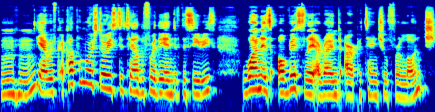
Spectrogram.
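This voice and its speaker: With a Glaswegian accent, a woman speaks at a fairly quick pace and medium pitch, her intonation lively. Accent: Glaswegian Scottish. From Glasgow, Scotland. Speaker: podcast co-host. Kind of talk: casual chat.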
